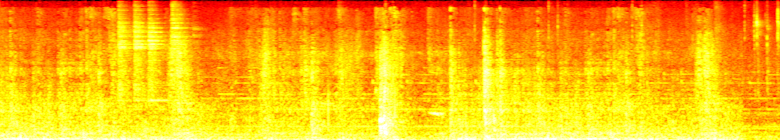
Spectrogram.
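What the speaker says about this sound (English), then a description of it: "Sounds like an old washing machine." Mechanical whirring and clunking like an old washing machine, a steady low rumble overlaid with creaks, ratcheting clicks and gear-like rattles, close and continuous, with faint talk in the background.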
